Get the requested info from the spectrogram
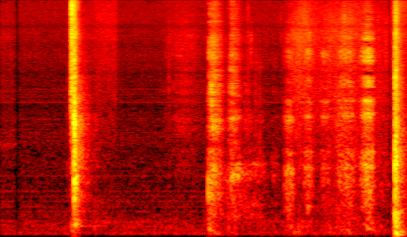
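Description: A sharp knock about two-thirds of a second in, then scuffing and rustling, then a louder, sharper knock at the very end.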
